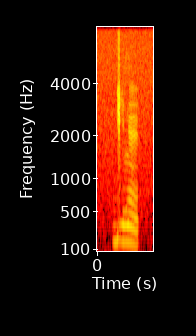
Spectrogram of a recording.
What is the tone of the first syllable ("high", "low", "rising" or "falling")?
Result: low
